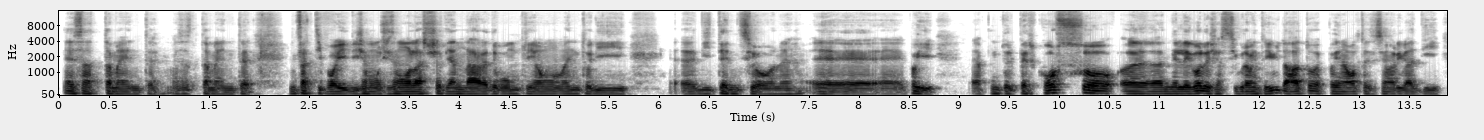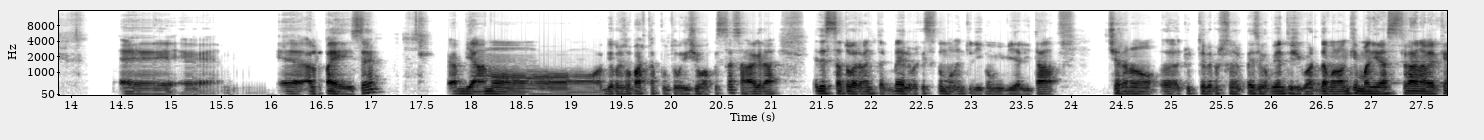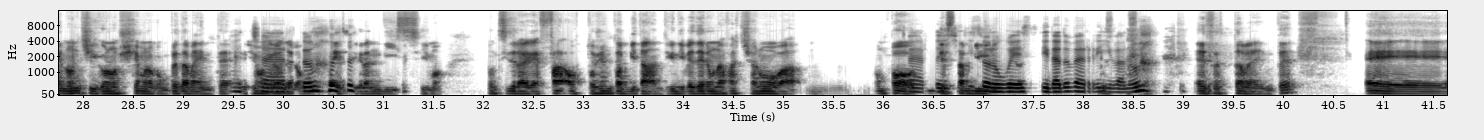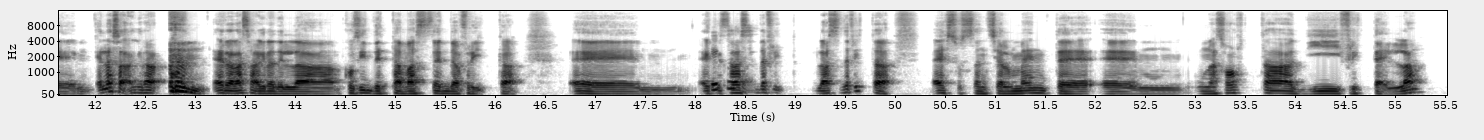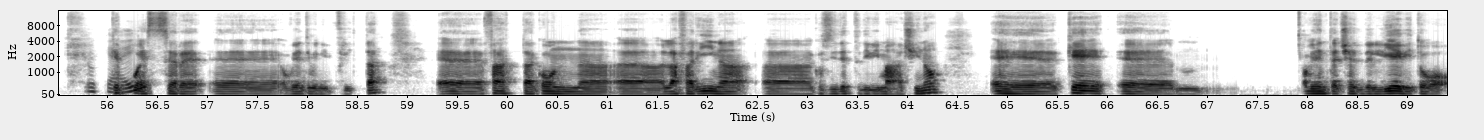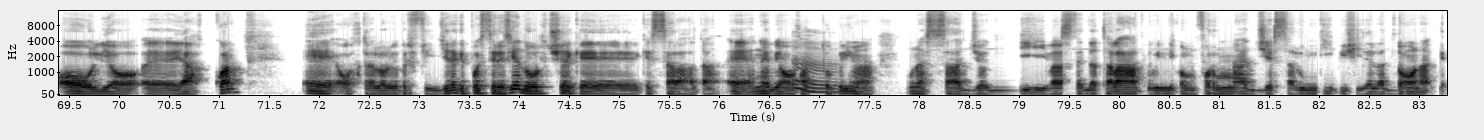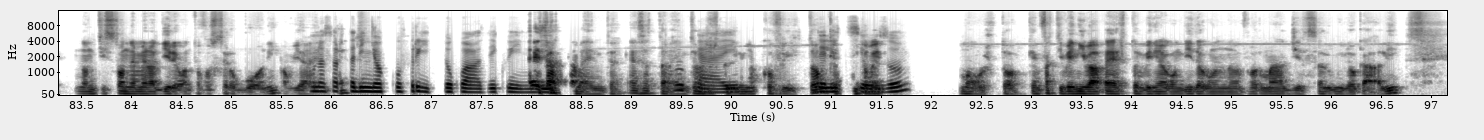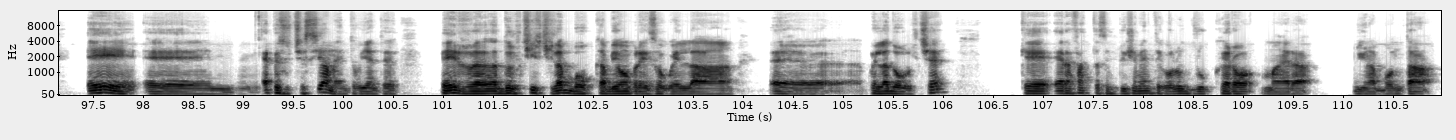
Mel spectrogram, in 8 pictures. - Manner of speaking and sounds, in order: tapping; drawn out: "Ehm"; drawn out: "abbiamo"; chuckle; chuckle; chuckle; drawn out: "Ehm"; throat clearing; drawn out: "Ehm"; drawn out: "ehm"; other background noise; "ovviamente" said as "ovviaente"
- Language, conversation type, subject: Italian, podcast, Puoi raccontarmi di un errore di viaggio che si è trasformato in un’avventura?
